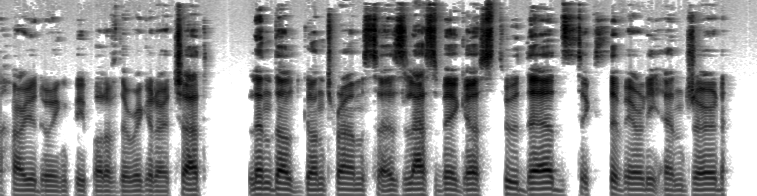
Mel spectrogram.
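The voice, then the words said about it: Low, weak voice from a cold. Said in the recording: “I have a low voice today ... My voice is weak ... a cold, I guess. My voice has gotten cold.”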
